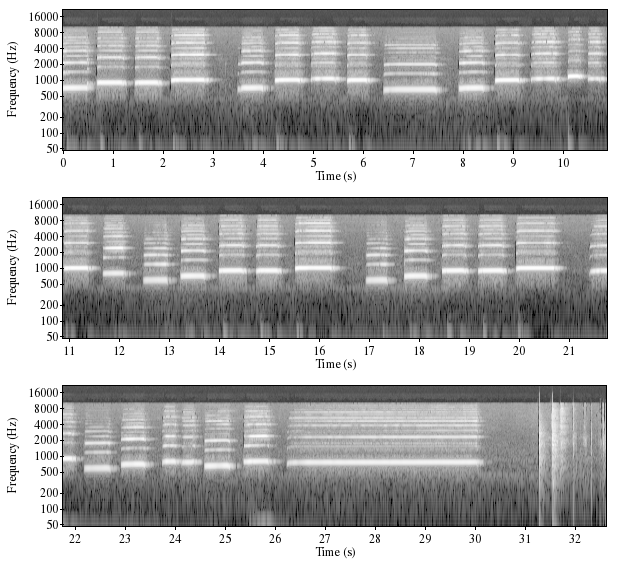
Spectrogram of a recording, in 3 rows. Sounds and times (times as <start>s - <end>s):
Flute: 0.0s - 30.3s.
